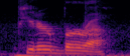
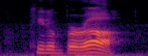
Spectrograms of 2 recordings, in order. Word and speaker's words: Peterborough: is not there telling that's pronounced Peterborough Peterborough boro boro yeah yeah thank you guys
